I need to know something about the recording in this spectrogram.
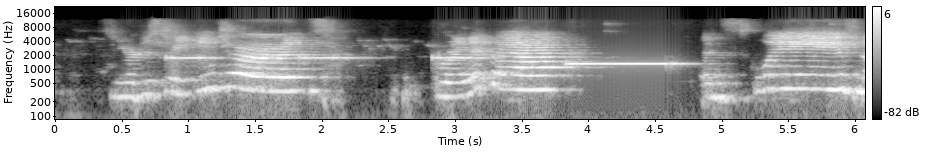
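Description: Music with a high-pitched voice singing, holding long notes between short phrases, with two brief pauses.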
